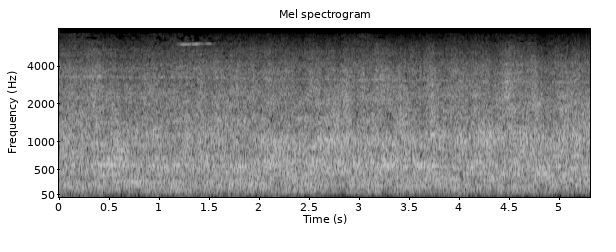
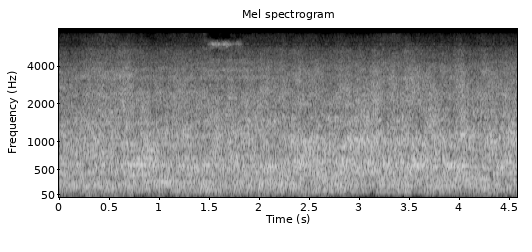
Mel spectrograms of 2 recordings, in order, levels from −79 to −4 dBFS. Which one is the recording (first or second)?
first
